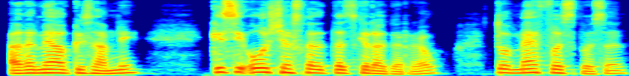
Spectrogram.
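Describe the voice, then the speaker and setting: A man's voice: on the high side, darkish tone, no echo, clean studio sound. Patient man teaching a class on a call. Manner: slow, careful sounding-out of example phrases; patient, repetitive explaining. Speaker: Arabic teacher. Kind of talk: online class lecture. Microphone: video call.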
